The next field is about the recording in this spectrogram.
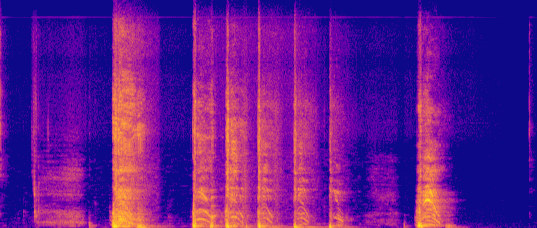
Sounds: Cough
